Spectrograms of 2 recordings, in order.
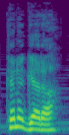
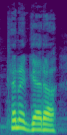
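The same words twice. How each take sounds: The two takes are said the same way.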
